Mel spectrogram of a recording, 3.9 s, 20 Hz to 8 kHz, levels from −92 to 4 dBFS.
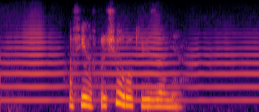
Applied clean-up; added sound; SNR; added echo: none; Trumpet; 11 dB; none.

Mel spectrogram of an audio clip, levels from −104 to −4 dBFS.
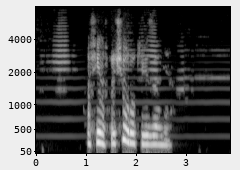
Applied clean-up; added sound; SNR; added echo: classical method spectral subtraction.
